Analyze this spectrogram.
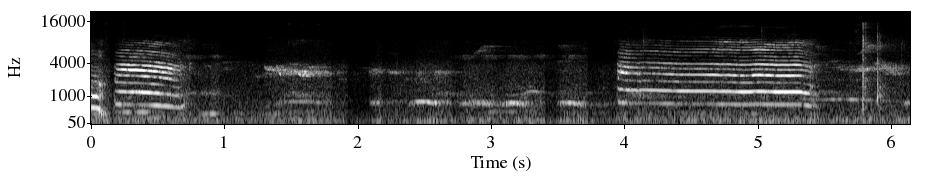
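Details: Calico cat in a cage while stealing food, uttering a short falling meow, a pause with faint murmurs, then a long, steady, harmonic-rich meow about 1.5 seconds long.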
